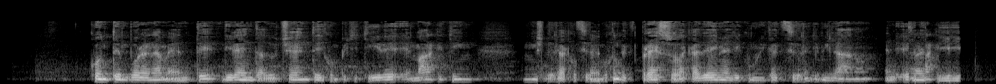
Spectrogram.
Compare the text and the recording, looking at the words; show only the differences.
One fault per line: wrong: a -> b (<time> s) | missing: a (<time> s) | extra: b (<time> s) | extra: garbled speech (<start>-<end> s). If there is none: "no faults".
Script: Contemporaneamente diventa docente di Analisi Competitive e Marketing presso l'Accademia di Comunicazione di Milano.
missing: di Analisi (3.2 s)
extra: garbled speech (5.2-6.4 s)
extra: garbled speech (8.8-9.6 s)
